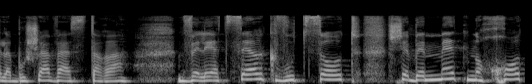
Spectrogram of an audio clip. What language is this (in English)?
Hebrew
